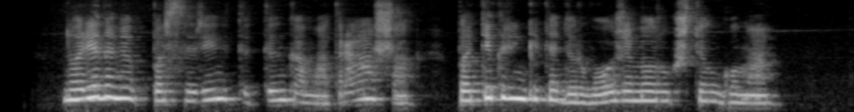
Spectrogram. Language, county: Lithuanian, Telšiai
